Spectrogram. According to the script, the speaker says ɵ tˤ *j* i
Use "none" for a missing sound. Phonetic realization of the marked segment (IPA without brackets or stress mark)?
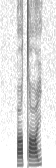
j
